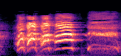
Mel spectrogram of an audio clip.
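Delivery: high, loud mocking laugh; gloating cackle. Real, not acted. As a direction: cackle at his misery. Gloats over his crying.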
